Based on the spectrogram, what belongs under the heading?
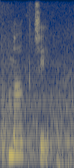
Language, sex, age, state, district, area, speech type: Marathi, female, 18-30, Maharashtra, Mumbai City, urban, read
